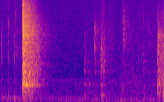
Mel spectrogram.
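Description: A skateboard clacks sharply on the concrete garage floor once, about a third of a second in, followed by a few faint clicks.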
